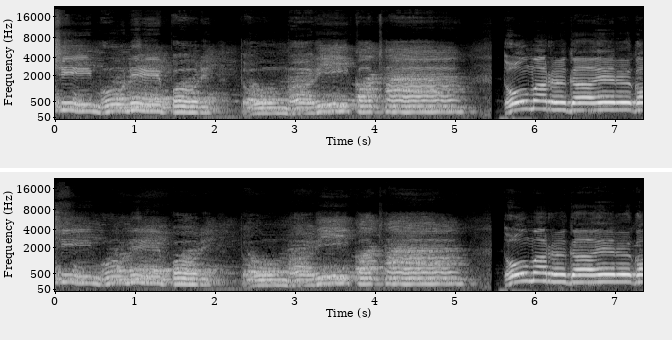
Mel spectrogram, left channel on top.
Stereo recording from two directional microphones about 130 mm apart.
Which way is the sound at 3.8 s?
25° right (ahead or behind).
